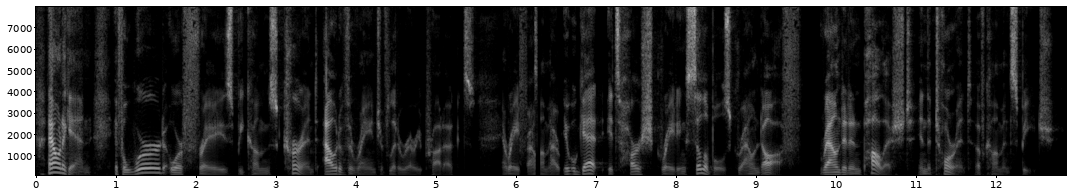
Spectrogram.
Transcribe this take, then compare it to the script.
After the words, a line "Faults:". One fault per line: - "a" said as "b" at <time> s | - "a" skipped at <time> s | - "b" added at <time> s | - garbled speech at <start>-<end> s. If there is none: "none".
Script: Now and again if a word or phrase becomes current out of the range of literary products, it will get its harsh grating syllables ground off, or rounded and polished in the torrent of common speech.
Now and again if a word or phrase becomes current out of the range of literary products, [garbled] it will get its harsh grating syllables ground off, rounded and polished in the torrent of common speech.
Faults:
- garbled speech at 5.8-6.6 s
- "or" skipped at 9.6 s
